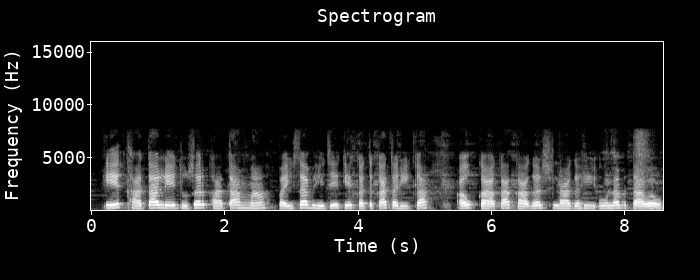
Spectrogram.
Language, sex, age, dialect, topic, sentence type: Chhattisgarhi, female, 60-100, Central, banking, question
